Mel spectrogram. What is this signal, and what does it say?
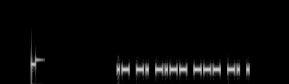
Morse code, heard as a keyed tone, about 49 wpm, 700 Hz. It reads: ANYONE
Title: Sentences from Top 900 Words - New Word Drill - 50wpm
